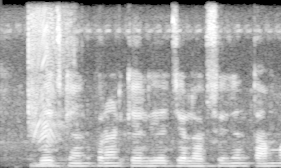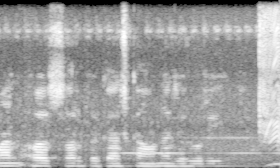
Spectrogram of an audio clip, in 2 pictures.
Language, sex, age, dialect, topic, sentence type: Hindi, male, 18-24, Kanauji Braj Bhasha, agriculture, statement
